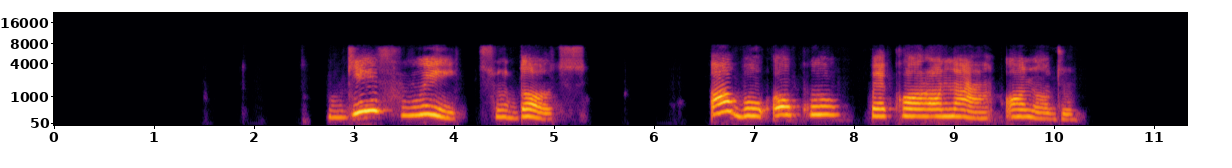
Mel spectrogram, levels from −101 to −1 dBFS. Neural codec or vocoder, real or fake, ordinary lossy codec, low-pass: codec, 16 kHz, 2 kbps, FreqCodec, smaller model; fake; none; none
